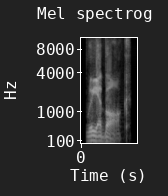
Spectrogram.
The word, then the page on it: reebok: British English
